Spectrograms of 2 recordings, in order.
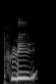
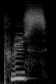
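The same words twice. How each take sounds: First: "plus" said as "plu", no s; French "plus" ending on the vowel; silent final s. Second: "plus" said as "plooss", s heard; French "plus" with its last consonant pronounced; sounded final s. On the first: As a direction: drop the last consonant of "plus". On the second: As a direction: finish "plus" on a clear s. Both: Shown as a demonstration. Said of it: "plus and plus is an exception".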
